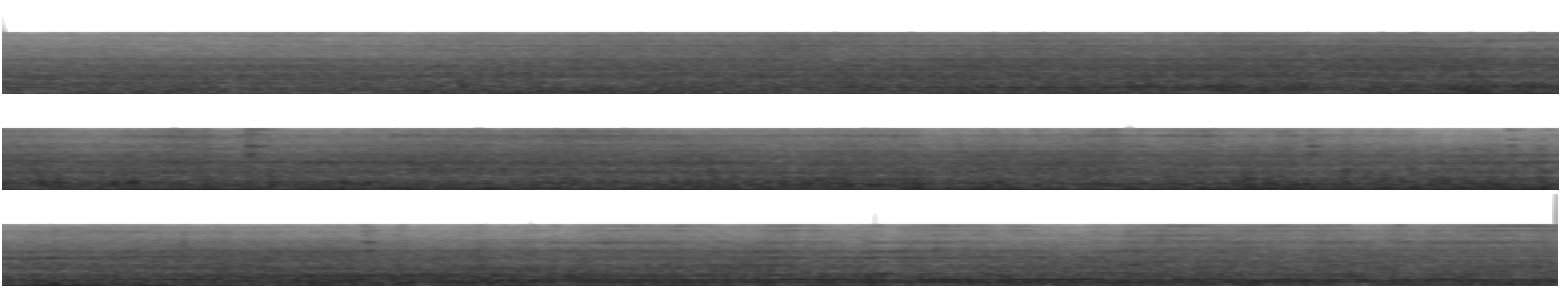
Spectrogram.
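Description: A train running through a station, its deep, steady drive noise growing louder over the first several seconds as it comes closer, then holding. Faint high whining tones drift in pitch above it.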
